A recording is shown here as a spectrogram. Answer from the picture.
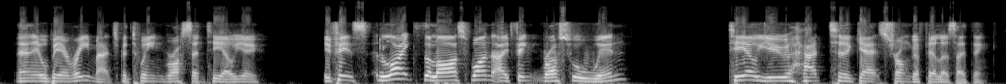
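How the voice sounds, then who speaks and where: A fairly high-pitched man with a British accent, bright and sharp in tone, lively intonation and a moderate pace, in a very clean recording with a silent background. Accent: UK. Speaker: game commentator. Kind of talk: live commentary; casual chat. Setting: live stream. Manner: hesitant.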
